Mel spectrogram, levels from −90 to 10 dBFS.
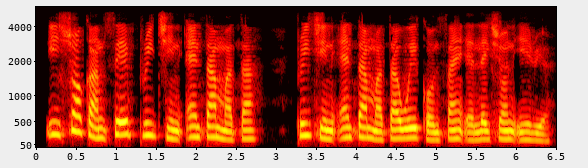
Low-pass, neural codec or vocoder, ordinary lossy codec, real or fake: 5.4 kHz; none; AAC, 24 kbps; real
